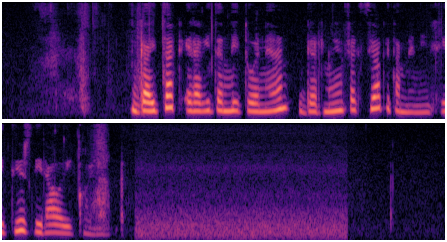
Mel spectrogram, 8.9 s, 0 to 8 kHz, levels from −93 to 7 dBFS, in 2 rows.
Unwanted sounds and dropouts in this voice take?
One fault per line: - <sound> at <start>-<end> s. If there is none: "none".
none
